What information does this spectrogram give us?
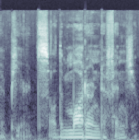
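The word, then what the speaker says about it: Pirc: Many people call it the Perk defense because that's how it's spelled, but it's actually pronounced Peart's, or the modern defense, you could also say.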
